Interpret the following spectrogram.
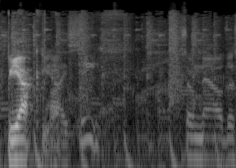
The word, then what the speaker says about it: Byakuya: Byakuya, it's possible you could have found out, isn't it?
